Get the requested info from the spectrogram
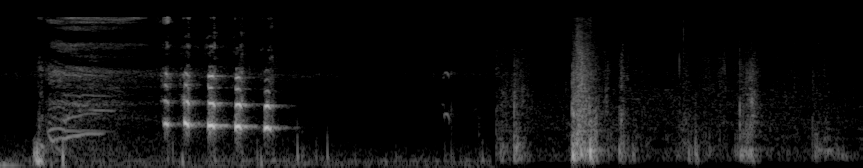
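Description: Squeaky plush toy squeaked by a small dog: one falling squeak, then about five quick squeaks in a row at the same high pitch. After that come a few soft scuffs.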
